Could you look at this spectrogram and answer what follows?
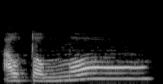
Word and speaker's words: automóveis: Então, a letra C vai ser o nosso gabarito, porque automóveis. A penúltima sílaba é tônica e próximo, a antepenúltima sílaba é tônica, o que nos dá aquilo que foi pedido no enunciado, ok?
